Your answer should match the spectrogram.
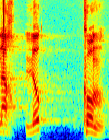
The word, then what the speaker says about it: نخلقكم: في موضع واحد في سورة المرسلات يقول ربنا تبارك وتعالى ألم نخلقكم. اسمع، نخلقكم. أين القاف؟ أدغمت إدغاما كاملا، ننطق كافا فقط.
